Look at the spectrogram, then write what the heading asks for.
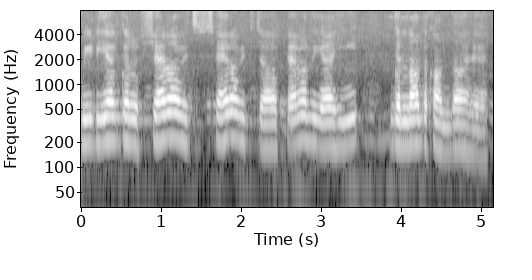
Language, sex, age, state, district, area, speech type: Punjabi, female, 60+, Punjab, Jalandhar, urban, spontaneous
